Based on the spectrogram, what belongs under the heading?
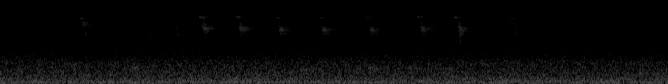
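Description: A small songbird singing a quick series of about eleven high, sharply down-slurred notes, two or three a second, over steady low background noise.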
